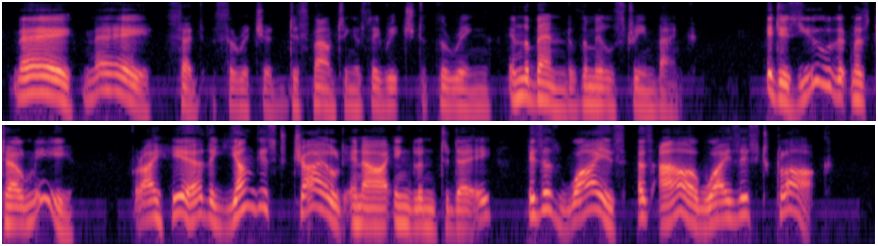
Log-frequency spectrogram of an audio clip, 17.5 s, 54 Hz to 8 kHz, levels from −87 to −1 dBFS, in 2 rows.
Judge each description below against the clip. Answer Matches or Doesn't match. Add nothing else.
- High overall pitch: Doesn't match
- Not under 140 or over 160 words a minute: Matches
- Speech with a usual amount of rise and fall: Doesn't match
